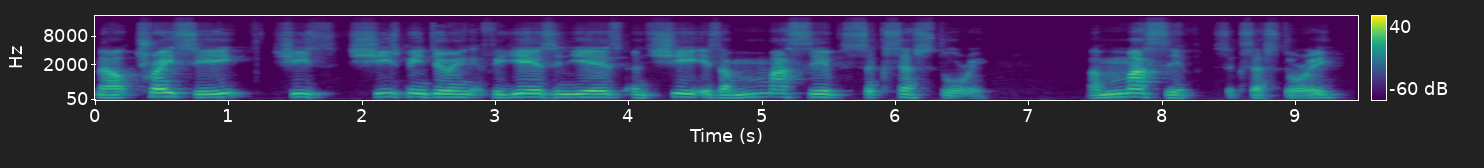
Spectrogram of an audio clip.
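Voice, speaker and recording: A man in his late fifties talks straight to his viewers from home, pitched a little high for a man. He is earnest and rousing, and he repeats his lines to drive the point home. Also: takes it slowly, fairly bright tone. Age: 50s. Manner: earnest, repetitive, rallying the viewers. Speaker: channel host. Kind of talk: casual direct-to-camera vlog.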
